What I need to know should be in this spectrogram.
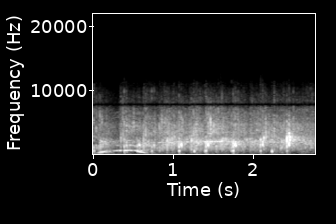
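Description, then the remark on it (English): An audience applauding the news that nine of the school's 22 students came from public school, with steady, dense clapping throughout, broken by a few sharper claps and a brief rising-and-falling whoop early on. “Y'all need to applaud on that one.”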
